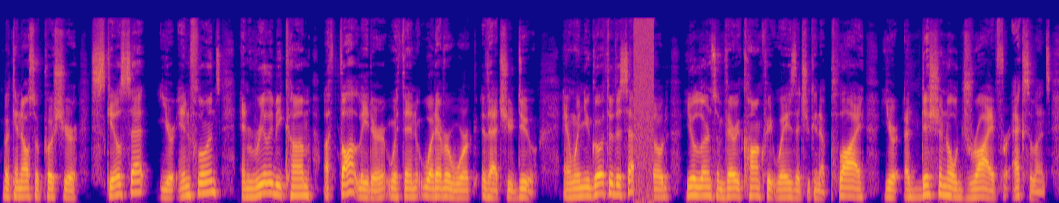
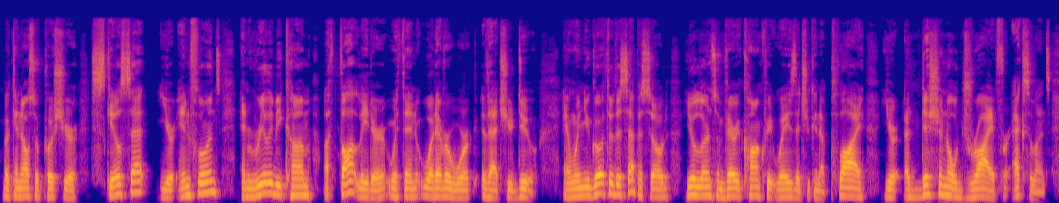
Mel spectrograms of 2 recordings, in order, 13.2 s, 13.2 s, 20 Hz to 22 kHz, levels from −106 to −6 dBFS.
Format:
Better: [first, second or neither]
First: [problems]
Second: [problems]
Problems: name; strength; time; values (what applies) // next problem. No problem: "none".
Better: second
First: audio cutting out; filled with static; at 8 s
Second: none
